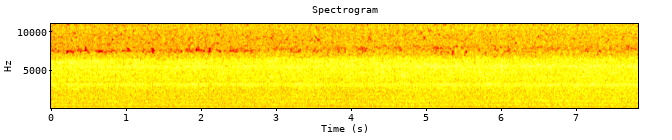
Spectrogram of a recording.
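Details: 1957 Ferguson FE35 TVO tractor, cold start on petrol, fan belt and old water pump fitted for charging test: steady low, even idle with regular beat, no knocks or misses; charging light stays on, dynamo or regulator suspected. Normal idle.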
